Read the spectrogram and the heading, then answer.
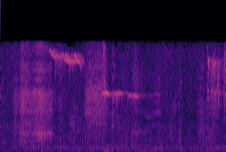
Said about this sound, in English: I know if you can hear the birds singing. It's, uh, it's very peaceful and quiet.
